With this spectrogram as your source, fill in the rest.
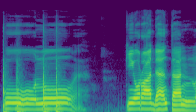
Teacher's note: Mad Thobi'i atau mad ashli panjangnya dua harakat atau kira-kira dua ketukan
